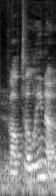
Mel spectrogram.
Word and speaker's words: Valtellina: And uh today we're going to learn a little about Valtalina. Valtalina.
